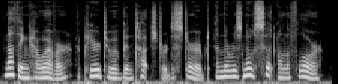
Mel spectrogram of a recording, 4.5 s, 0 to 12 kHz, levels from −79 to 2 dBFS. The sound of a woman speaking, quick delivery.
Yes: female; fast, 225 wpm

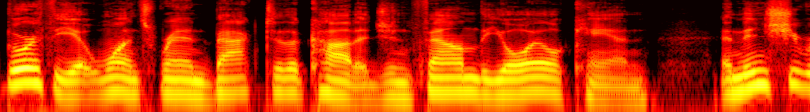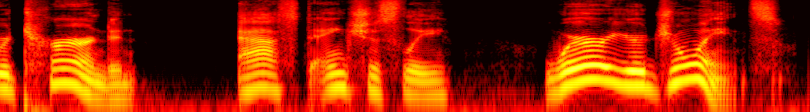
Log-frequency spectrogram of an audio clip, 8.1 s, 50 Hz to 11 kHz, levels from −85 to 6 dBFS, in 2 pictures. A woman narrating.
No: male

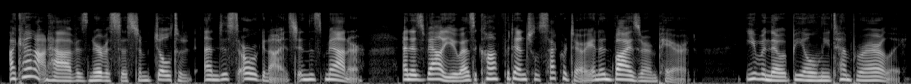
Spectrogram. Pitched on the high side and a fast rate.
No: high, 205 Hz; average, 185 wpm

